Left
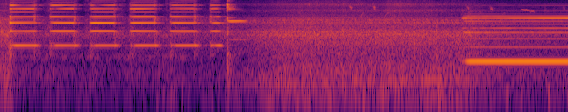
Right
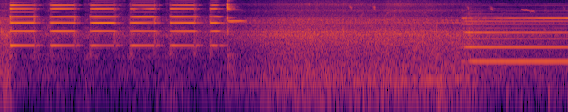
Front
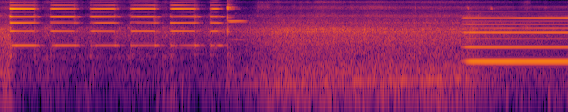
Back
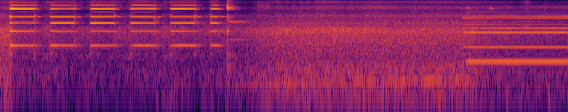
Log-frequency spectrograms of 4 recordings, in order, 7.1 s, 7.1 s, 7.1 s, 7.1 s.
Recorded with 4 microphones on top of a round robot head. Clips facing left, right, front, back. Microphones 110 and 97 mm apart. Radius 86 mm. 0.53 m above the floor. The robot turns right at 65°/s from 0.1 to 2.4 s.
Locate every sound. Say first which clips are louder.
0.1 s an alarm clock: right 1 dB, even; 130° left, 1.2 m; by 2.7 s 85° right, 1.2 m
2.8 s tapping: left 3 dB, even; 120° left, 0.7 m
5.8 s a violin: left 6 dB, front 7 dB; 35° right, 1.9 m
